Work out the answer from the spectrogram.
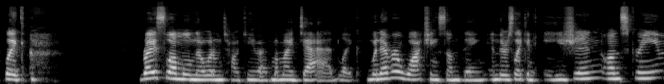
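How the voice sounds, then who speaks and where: A young woman chatting casually on a livestream, rambling with lots of fillers and restarts, her voice getting hoarse. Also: medium pitch, fairly quick, dry recording. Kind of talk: casual livestream chat, answering viewers.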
